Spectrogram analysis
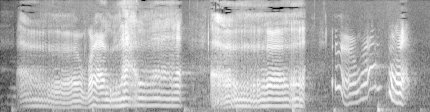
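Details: Yorkshire Terrier growling while fighting over a zucchini, a house pet. Long, harmonic, wavering growls run for about two seconds each, then give way to short rising yips and whines.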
